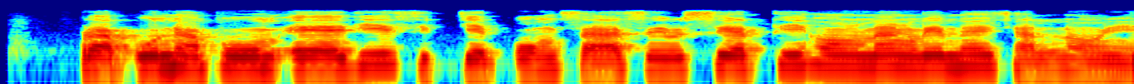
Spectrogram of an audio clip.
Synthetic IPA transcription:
pɾa˨˩p̚ʔu˧nha˧pʰuː˧mʔɛː˧jiː˥˩si˨˩p̚t͡ɕe˨˩t̪̚ʔo˧ŋsaː˩˦seː˧wsi˥˩ət̪ʰːiː˥˩ɦɔ˥˩ŋna˥˩ŋle˥˩nha˥˩jt͡ɕʰa˦˥nːɔ˨˩j

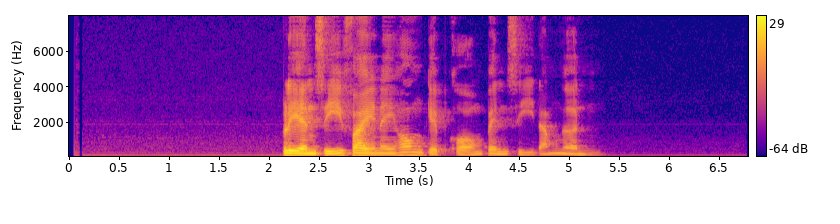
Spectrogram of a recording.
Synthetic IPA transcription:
pli˨˩ənsiː˩˦fa˧jna˧jɦɔ˥˩ŋke˨˩p̚kʰɔː˩˦ŋpe˧nsiː˩˦na˦˥mŋɤ˧n

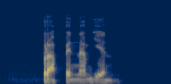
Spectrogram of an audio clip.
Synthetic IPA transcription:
pɾa˨˩pːe˧nːaː˦˥mje˧n

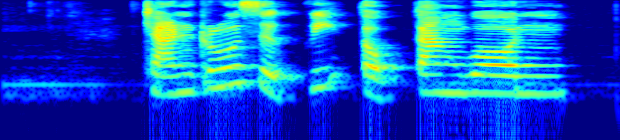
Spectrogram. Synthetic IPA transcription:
t͡ɕʰa˦˥nɾuː˦˥sɯ˨˩k̚wi˦˥t̪o˨˩kːaː˧ŋwo˧n

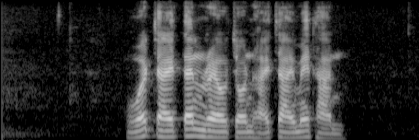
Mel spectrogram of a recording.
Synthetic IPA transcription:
hu˩˦ɐt͡ɕa˧jt̪e˥˩nɾe˧wt͡ɕo˧nɦaː˩˦jt͡ɕa˧jma˥˩jt̪ʰa˧n

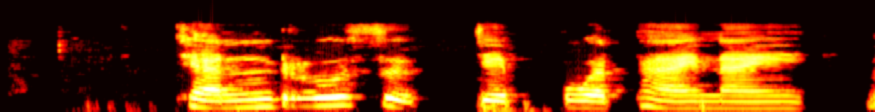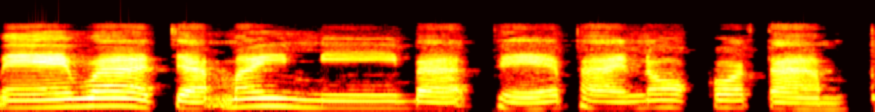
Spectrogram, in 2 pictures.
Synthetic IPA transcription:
t͡ɕʰa˦˥nɾuː˦˥sɯ˨˩k̚t͡ɕe˨˩pːu˨˩ət̪̚pʰaː˧jna˧j | mɛː˦˥waː˥˩t͡ɕa˨˩ʔma˥˩jmiː˧baː˨˩t̪̚pʰɛː˩˦pʰaː˧jnɔː˥˩kːɔː˧˩t̪aː˧m

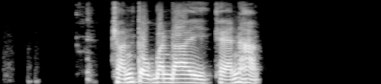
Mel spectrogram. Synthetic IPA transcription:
t͡ɕʰa˦˥nt̪o˨˩k̚ba˧nda˧jkʰɛː˩˦nɦa˨˩k̚

